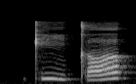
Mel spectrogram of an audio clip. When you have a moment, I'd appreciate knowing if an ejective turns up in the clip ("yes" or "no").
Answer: yes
